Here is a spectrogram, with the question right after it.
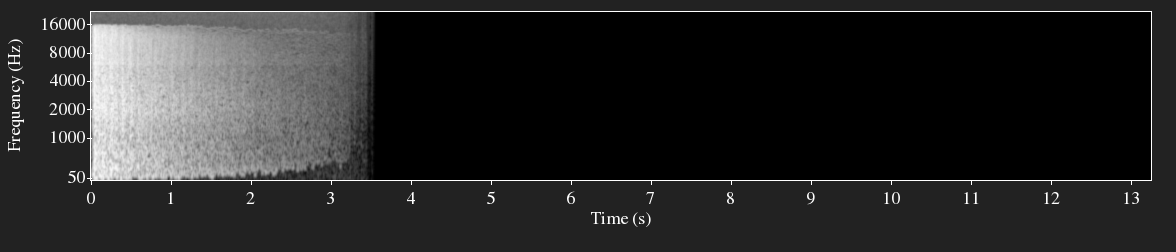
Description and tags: Quadraverb IRs, captured from a hardware reverb from 1989.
